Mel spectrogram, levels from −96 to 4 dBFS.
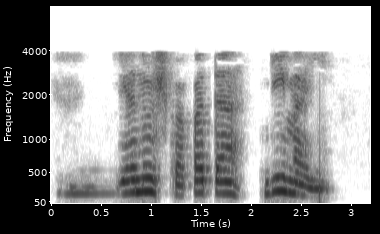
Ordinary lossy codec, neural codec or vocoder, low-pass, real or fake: AAC, 16 kbps; none; 7.2 kHz; real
